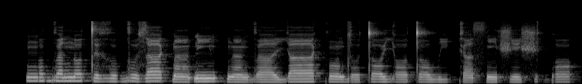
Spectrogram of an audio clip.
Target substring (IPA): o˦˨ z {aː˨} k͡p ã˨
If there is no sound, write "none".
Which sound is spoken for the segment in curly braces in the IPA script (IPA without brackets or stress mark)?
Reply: aː˦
